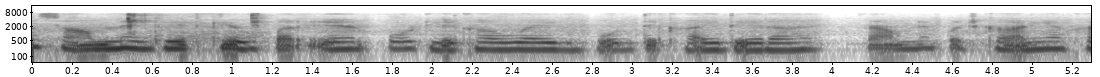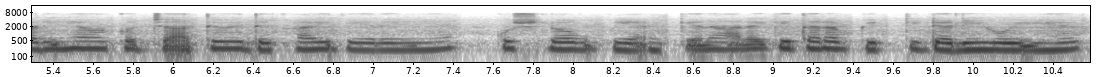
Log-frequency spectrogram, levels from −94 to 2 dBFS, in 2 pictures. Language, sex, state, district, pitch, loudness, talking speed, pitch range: Hindi, female, Andhra Pradesh, Anantapur, 205 Hz, -27 LUFS, 215 wpm, 195-220 Hz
